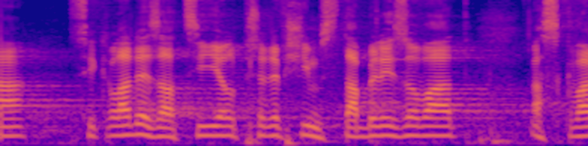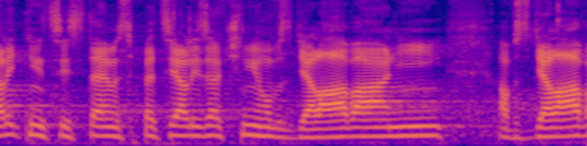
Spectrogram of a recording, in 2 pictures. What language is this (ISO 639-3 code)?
ces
